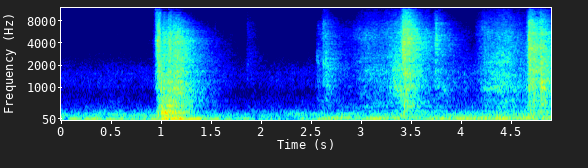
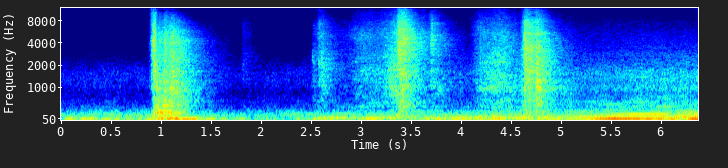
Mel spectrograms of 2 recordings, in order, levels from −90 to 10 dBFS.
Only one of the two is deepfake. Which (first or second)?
first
